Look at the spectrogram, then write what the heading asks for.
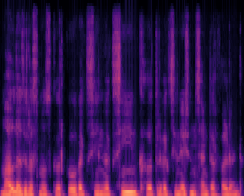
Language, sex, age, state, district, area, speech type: Kashmiri, male, 18-30, Jammu and Kashmir, Bandipora, rural, read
